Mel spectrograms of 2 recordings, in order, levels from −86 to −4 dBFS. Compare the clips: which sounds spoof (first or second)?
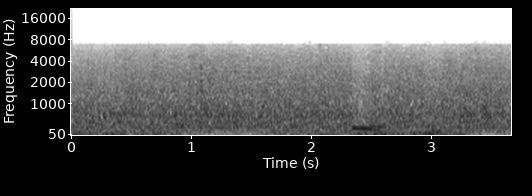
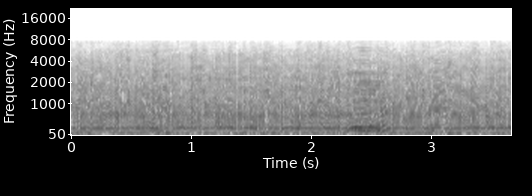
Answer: second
